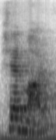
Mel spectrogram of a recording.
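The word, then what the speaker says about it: Tschermak: थी Hugo de Vries, शेरमार्क and Correns. शेरमार्क में T silent है, तो इन 3 साइंटिस्ट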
